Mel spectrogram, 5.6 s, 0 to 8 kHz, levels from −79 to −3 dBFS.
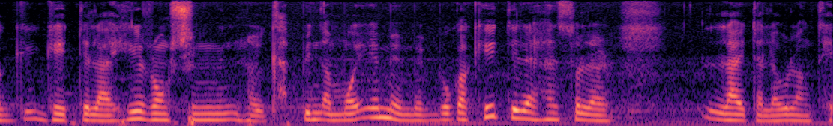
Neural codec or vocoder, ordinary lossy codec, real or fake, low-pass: none; none; real; none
